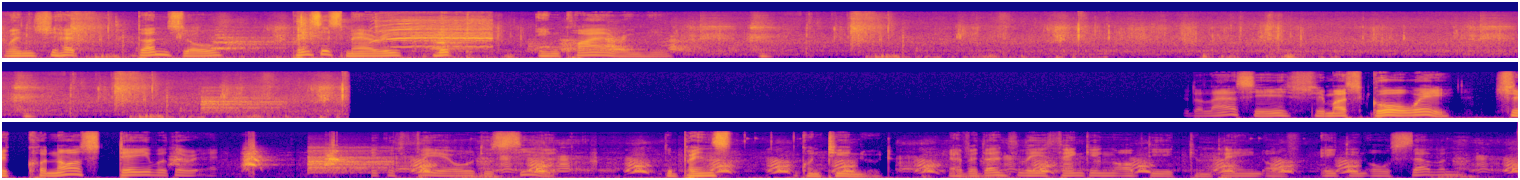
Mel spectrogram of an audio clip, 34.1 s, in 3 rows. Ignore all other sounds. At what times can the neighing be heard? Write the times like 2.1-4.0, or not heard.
1.7-3.7, 12.8-13.6, 25.0-25.7.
